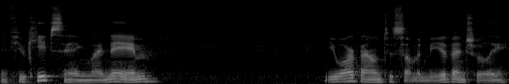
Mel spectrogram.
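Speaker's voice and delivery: gentle, soft, quiet, soft-spoken voice. Game master voicing a voice the players hear, in a soft voice. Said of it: "you hear a soft voice say".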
